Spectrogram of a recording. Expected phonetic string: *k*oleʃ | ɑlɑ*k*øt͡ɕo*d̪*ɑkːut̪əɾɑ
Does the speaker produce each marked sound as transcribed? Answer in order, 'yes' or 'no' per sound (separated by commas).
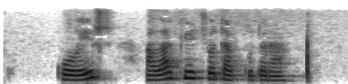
yes, yes, no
